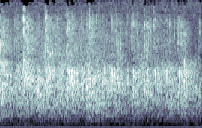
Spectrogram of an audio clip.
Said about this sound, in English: They're clapping because you had courage to come up to the front.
